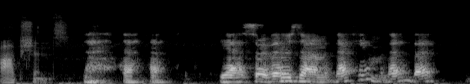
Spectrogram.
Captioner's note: laughing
